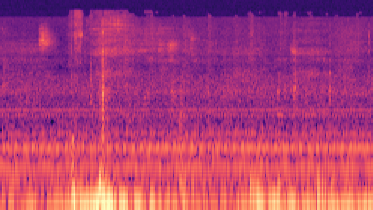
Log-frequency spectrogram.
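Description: Small plastic pieces click and tap on a mat as they are moved by hand.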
